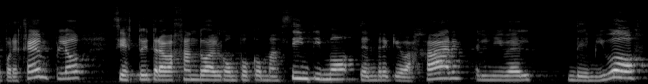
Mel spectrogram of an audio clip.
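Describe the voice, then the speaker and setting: A woman hosting an instructional podcast, explaining communication skills in a clear, measured, teacherly way with rhetorical questions. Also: mid-range voice.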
